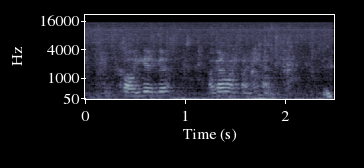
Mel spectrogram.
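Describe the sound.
A kitchen tap runs steadily with a continuous hissing splash, while muffled voices briefly talk over it in two short bursts.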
